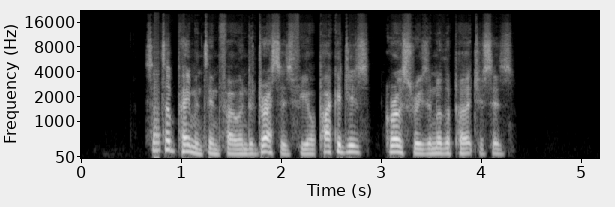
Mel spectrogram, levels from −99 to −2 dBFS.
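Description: Short concealed packet loss occurs twice. From 0.73 to 0.80 s, just before "up payment info and", about 40 ms of the speech never arrived in time. The decoder extended the preceding sound for around 42 ms and crossfaded back, leaving a brief smear. At 2.32 to 2.36 s, between "and addresses for your" and "packages groceries and other", a 20 ms gap was filled the same way, heard as a short wobble.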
